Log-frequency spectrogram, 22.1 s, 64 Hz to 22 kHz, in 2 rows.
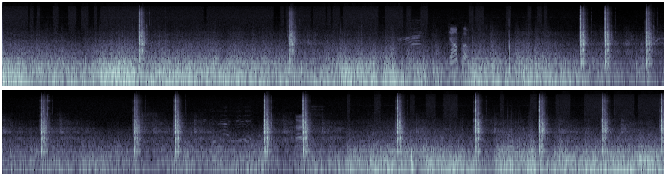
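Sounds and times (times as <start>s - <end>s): pistol shots: 2.2s - 2.7s, 4.8s - 5.2s, 9.6s - 12.4s, 13.2s - 14.5s, 15.3s - 16.8s, 17.6s - 18.1s, 18.9s - 19.4s, 20.0s - 20.4s, 21.0s - 21.5s.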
